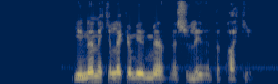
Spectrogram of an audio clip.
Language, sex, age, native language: Icelandic, male, 30-39, Icelandic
